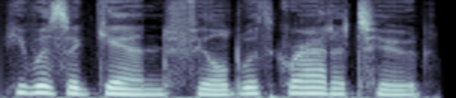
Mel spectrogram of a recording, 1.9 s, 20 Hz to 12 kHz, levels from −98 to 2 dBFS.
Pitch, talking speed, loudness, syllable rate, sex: 185 Hz, 190 wpm, -17 LUFS, 6.4 syllables/s, female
